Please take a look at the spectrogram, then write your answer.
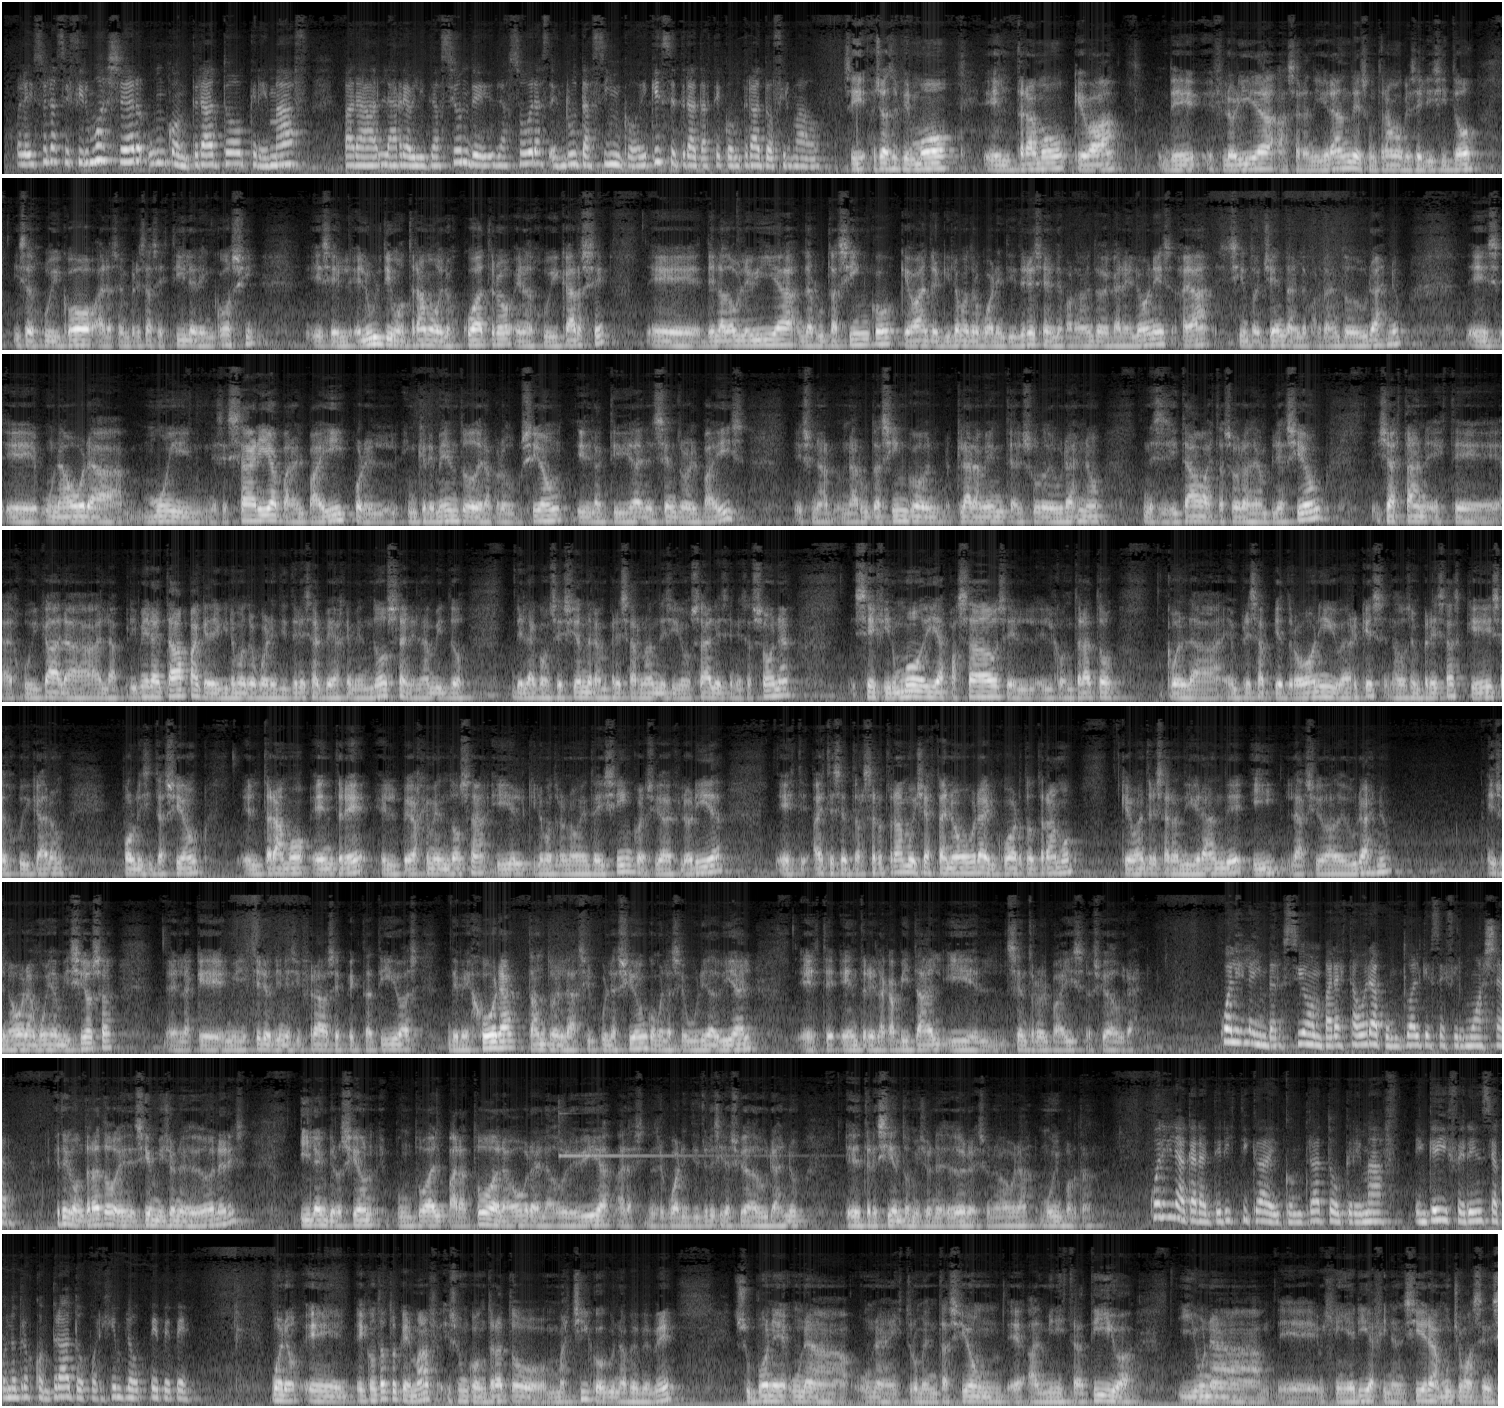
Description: Entrevista al subsecretario del MTOP, Juan José Olaizola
